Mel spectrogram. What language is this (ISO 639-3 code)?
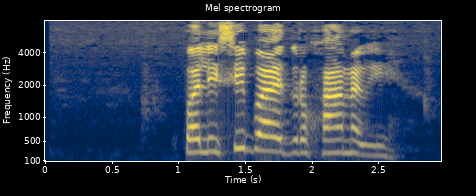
pus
